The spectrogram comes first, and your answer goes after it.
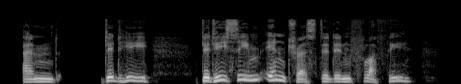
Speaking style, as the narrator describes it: Harry asked, trying to keep his voice calm

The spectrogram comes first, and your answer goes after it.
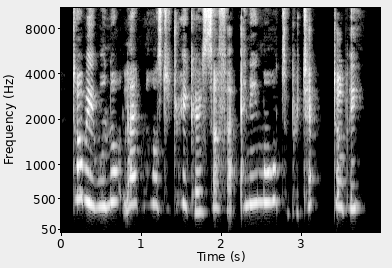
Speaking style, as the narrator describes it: Dobby proclaimed in a bolder voice, as noble sounding in that squeaky little voice

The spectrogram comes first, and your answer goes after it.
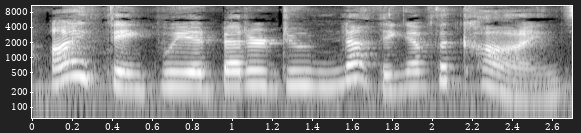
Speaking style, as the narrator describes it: said Henrietta crossly

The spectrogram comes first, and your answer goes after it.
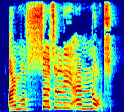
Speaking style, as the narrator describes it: he shouted

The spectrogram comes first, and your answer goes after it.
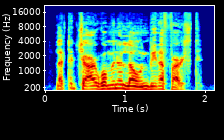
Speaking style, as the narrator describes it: cried she who had entered first

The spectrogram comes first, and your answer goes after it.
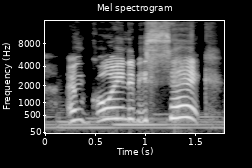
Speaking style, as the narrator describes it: Lee moans

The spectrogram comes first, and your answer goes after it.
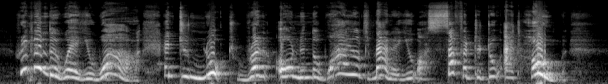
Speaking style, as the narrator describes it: cried her mother

